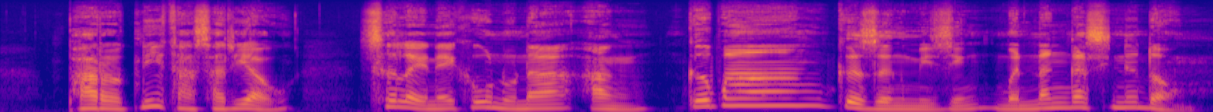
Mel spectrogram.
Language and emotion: Bodo, happy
